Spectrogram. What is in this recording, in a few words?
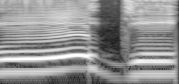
"EEJE", Yoruba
